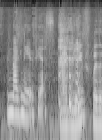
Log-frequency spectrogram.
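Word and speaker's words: מגניב: Magniv, yes.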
